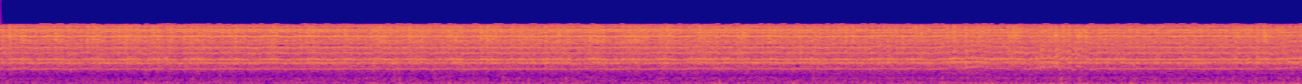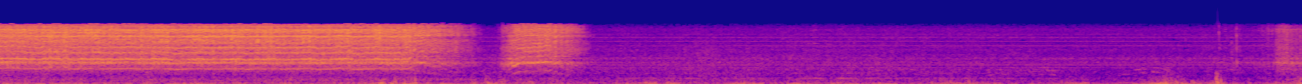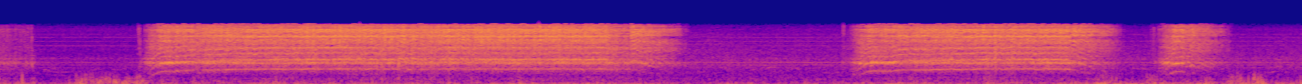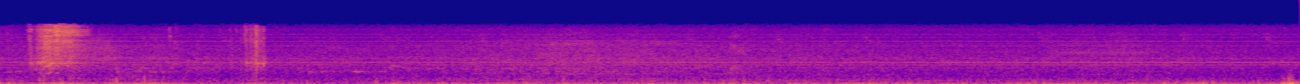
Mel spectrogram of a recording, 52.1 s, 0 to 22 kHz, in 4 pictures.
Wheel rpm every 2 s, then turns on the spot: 160, 160, 160, 160, 160, 160, 160, 160, 100, 20, 0, 0, 10, 30, 150, 160, 40, 100, 80, 10, 0, 0, 0, 0, 0, 0.
none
